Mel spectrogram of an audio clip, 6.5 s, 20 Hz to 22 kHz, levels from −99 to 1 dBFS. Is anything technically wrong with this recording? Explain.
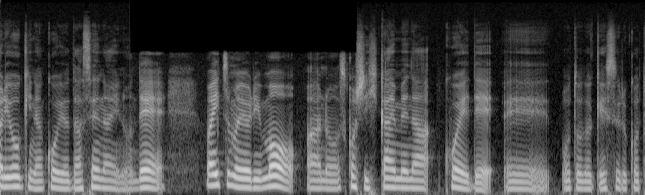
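Yes. From 1.29 to 3.57 s the input likely switched to a poorer device. Nothing above 7.1 kHz gets through, so the speech turns duller without a gap, then clears.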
